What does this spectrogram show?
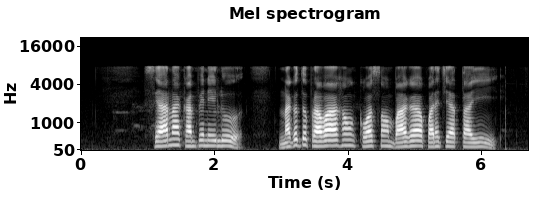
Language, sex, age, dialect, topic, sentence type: Telugu, female, 25-30, Telangana, banking, statement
